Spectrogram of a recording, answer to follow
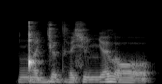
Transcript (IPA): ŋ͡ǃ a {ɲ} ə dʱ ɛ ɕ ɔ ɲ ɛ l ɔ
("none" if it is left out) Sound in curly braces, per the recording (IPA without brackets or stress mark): ɟ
